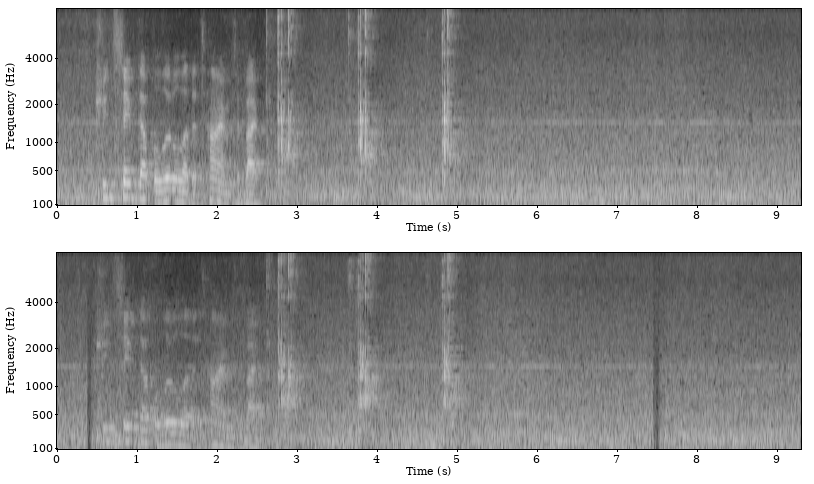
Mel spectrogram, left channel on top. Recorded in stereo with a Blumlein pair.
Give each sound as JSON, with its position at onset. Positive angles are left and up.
{"t": 0.5, "sound": "a man speaking", "azimuth_deg": 45, "distance_m": 1.2}
{"t": 2.6, "sound": "tapping", "azimuth_deg": 40, "distance_m": 3.0}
